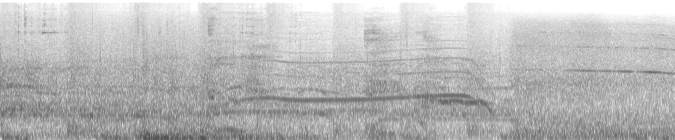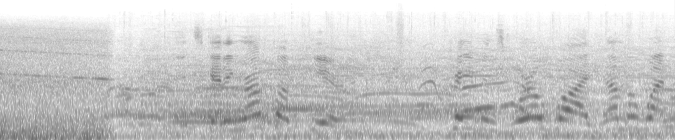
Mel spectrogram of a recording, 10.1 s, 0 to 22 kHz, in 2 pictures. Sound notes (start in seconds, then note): 0.0 turbulence; 3.0 fans scream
